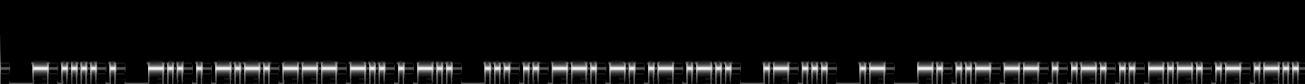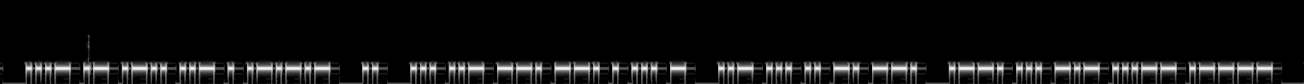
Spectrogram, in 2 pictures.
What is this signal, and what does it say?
Morse code, heard as a keyed tone, about 25 wpm, 750 Hz. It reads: THE DECODED SIGNAL AS A NUMERICAL VALUE. I SUGGEST USING PSK31
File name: Archive / 25 WPM / 25WPM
